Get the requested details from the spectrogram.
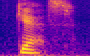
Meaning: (verb) 1. To reach a partly (or totally) unconfirmed conclusion; to engage in conjecture; to speculate 2. To solve by a correct conjecture; to conjecture rightly
- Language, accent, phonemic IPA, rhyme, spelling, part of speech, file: English, US, /ɡɛs/, -ɛs, guess, verb / noun, En-us-guess.ogg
